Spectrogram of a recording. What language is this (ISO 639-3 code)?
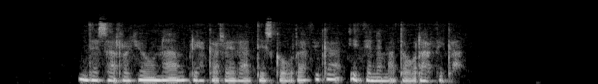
spa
